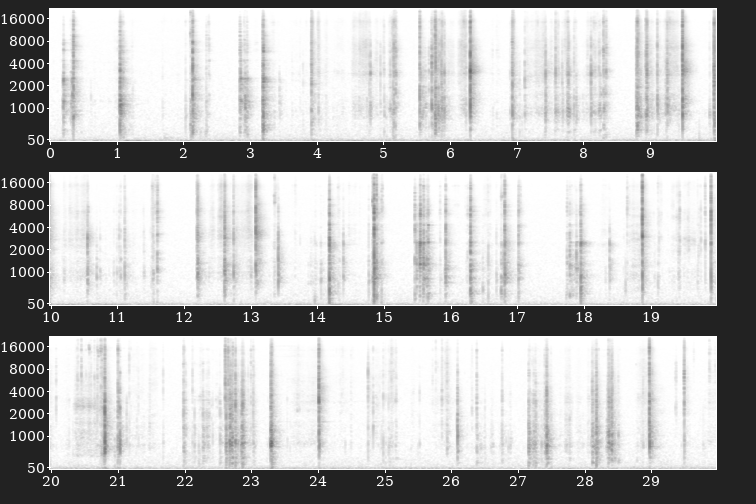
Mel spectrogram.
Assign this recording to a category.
Sound effects > Objects / House appliances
